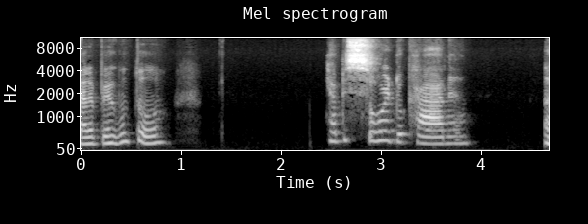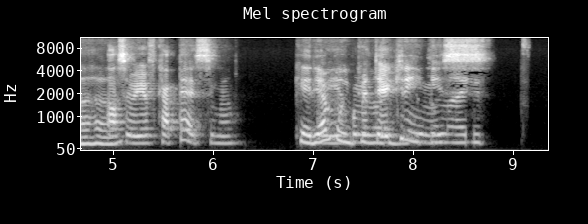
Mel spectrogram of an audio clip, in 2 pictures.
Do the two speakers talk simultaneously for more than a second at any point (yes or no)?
yes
